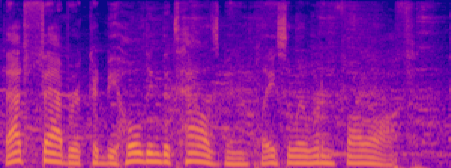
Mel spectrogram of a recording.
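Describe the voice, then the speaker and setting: A man's voice: medium pitch, moderate pace, warm tone, a faint crowd, natural voice. A man playing a level-headed, wry lookout in an audio drama, dry and understated. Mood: pensive.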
